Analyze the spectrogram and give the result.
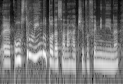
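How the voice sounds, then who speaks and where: A woman's voice: lowish voice, big pitch swings, a little fast, dark tone. A woman, a business consultant and podcast guest, speaking in an earnest, emphatic way in a casual conversation.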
